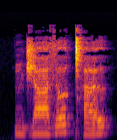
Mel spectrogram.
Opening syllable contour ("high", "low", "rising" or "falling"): low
